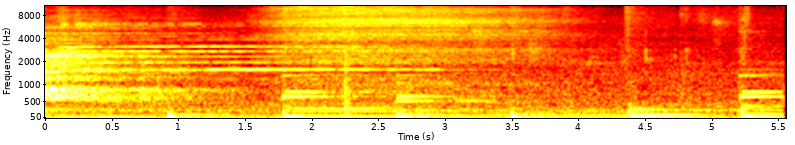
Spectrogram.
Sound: loud exhale; loud inhale

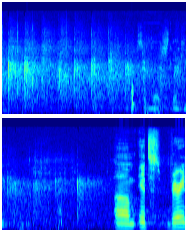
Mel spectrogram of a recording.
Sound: applause

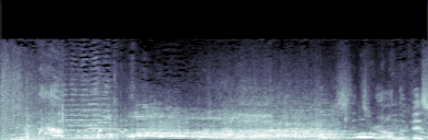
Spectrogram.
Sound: boys gasp and laugh

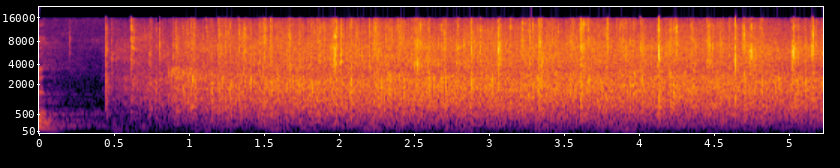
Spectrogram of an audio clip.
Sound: audience applauding

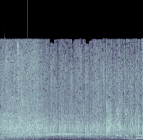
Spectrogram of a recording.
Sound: audience cheering

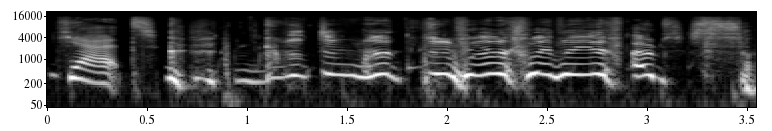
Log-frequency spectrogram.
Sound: sobbing

